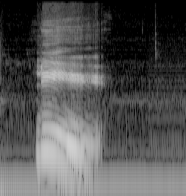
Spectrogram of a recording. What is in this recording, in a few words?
"lu", Chinese; 绿; green; stative verb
